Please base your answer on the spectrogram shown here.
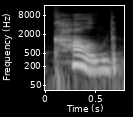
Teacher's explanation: в конце звонкий звук «д». Не оглушайте его.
